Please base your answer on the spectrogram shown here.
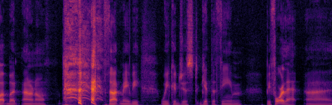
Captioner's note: laughs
